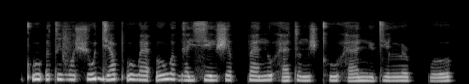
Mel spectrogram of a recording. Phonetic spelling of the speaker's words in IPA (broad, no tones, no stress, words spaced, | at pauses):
kʼuʔətivɔ ʃu dʲɑpʼuwæ ʔʊwʌɡæj sʲɛjʃɛ pːænu hætʊnɪʃ kʰu hænʲə˞tʲɛlːə˞ pːʊ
